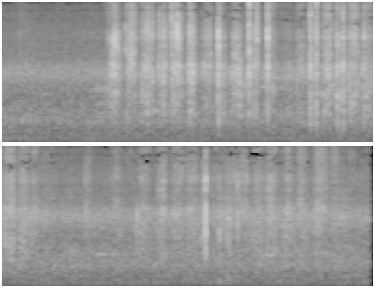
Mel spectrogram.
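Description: Knife blade scraping the scales and grime off the skin of a large tuna in quick, rasping strokes. The scraping is busiest from about a second in until about four seconds in, then continues as lighter, scattered scrapes.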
